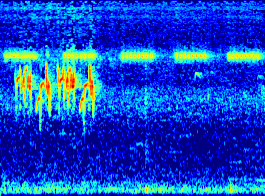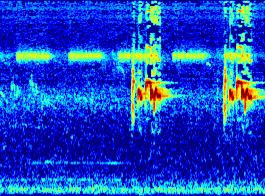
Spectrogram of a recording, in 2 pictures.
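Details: Sooty-headed bulbul calling loudly to draw a reply: soft chatter at first, then, after a quiet stretch, two bright bubbling whistled phrases about a second and a half apart. Insect ticking repeats steadily throughout.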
